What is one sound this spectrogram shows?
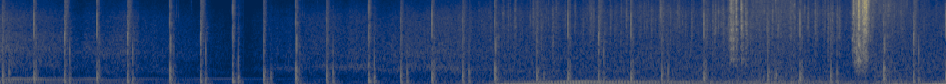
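Footsteps tread steadily on hard ground.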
